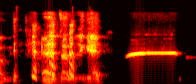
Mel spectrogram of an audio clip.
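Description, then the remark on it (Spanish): Someone whistles a single clear, steady note held for about half a second at a concert where the singer got everyone to whistle, right after a moment of voices talking, loud. “… puso a todo el mundo a silbar.”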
